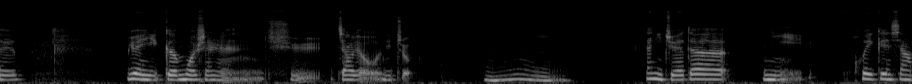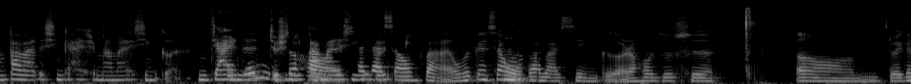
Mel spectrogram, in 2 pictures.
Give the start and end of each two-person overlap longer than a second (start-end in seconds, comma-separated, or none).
11.3-13.3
